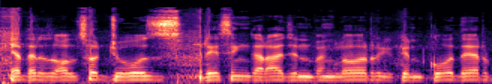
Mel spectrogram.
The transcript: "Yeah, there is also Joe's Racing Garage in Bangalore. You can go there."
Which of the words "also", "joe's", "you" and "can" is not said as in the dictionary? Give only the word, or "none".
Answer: none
